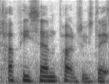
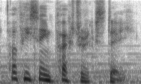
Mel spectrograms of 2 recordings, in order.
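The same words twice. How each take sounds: First: It is said in the speaker's usual accent. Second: It is said in a mixed Irish accent.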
